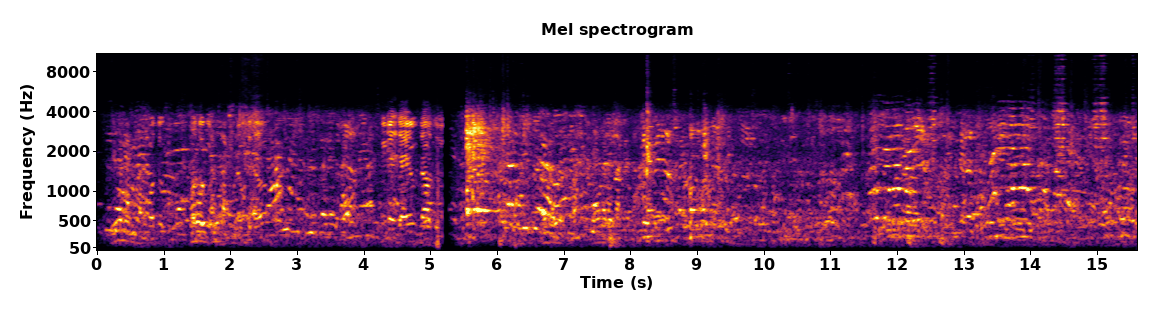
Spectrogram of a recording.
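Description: A blade chops and scrapes through fish.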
